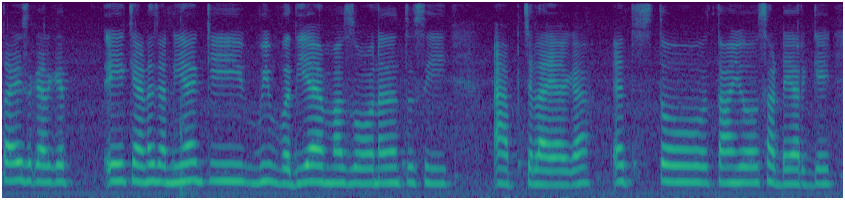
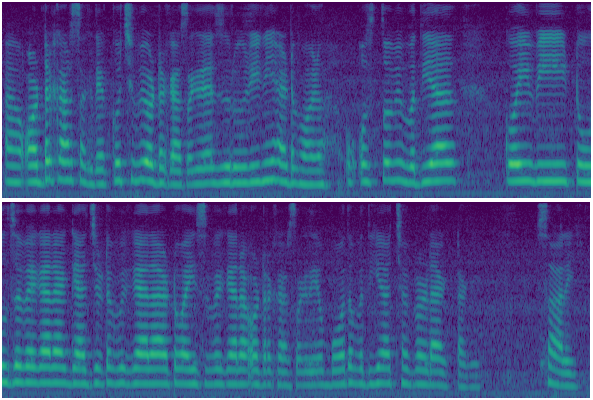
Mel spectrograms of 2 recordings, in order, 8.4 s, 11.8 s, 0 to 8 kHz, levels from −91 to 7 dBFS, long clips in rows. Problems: none marked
